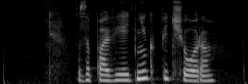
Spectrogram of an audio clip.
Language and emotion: Russian, neutral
